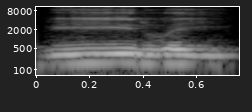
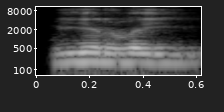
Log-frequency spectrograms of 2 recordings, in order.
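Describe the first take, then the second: First: The first syllable has a long vowel. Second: The first syllable has a short vowel. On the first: "இங்க வந்து நெடிலா வரும்" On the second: "இங்க எல்லாம் கு- குறிலா இருக்கு"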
